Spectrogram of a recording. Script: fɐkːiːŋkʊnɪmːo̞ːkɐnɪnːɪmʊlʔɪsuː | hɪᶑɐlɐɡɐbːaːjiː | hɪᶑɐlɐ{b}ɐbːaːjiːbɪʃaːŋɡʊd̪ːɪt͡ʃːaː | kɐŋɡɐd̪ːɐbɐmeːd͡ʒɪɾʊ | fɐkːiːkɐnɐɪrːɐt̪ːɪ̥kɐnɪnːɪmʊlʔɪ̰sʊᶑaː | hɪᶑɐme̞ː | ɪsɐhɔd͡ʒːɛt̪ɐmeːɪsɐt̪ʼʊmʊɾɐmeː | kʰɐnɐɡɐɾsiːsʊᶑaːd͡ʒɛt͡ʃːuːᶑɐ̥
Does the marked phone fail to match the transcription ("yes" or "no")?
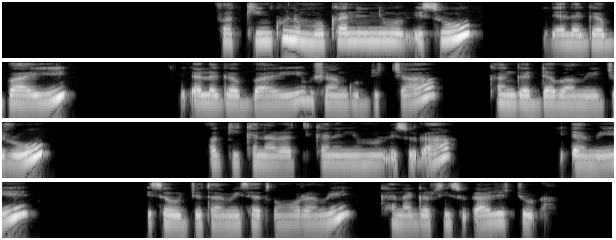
yes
